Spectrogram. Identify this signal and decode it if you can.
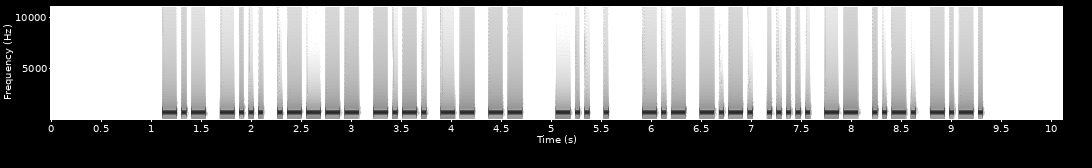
Morse code, heard as a keyed tone, about 25 wpm, 700 Hz. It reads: KB1CMM DE KC5MFC
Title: USA Callsign DE Callsign - 6 Characters - 25wpm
